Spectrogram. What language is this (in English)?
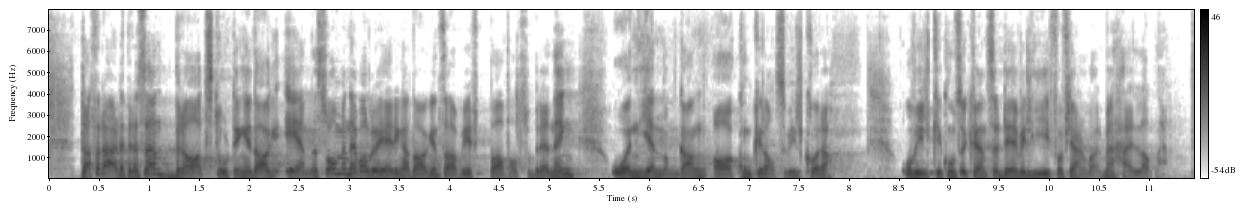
Norwegian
